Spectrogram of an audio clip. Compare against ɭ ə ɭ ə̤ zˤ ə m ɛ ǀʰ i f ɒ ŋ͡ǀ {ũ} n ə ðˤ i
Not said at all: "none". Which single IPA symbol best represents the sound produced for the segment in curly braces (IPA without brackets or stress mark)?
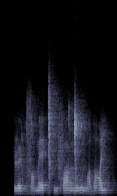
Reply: u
